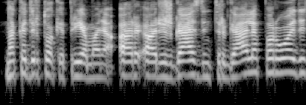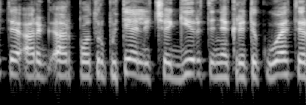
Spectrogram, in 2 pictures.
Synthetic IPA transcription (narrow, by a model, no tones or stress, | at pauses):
nɐkɐt̪ɪrt̪oːkʲɛpʲɾʲiɛmoːnʲɛ̰ʔɐrɐɾɪʒɡɑːzʲdʲɪnʲt̪ʲɪrɡɑːlʲɛpɐɾoːd̪ʲɪt̪ʲɪʔɐrɐrpoːt̪ɾʊpʊt̪ʲeːlʲɪt͡ʃʲɛɡʲiːɾʲt̪ʲɪnʲɛkɾʲɪt̪ʲɪkuɔt̪ʲɪ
